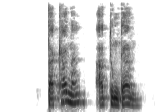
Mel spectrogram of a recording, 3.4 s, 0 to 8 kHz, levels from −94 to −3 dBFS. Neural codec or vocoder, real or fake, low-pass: codec, 16 kHz, 16 kbps, FreqCodec, larger model; fake; 7.2 kHz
